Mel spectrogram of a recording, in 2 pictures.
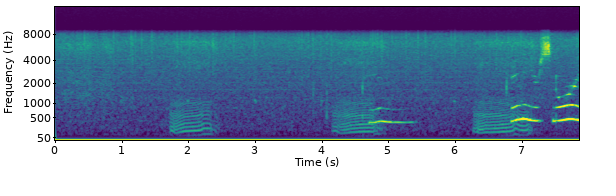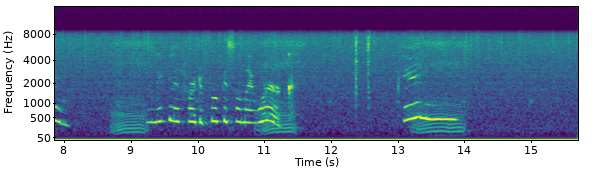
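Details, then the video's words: Penny, an Exotic Shorthair cat adopted at four years old, snores while asleep. Six raspy breaths with a whistling nasal tone come roughly every two seconds. The room is otherwise quiet. "Snoring Penny Pumpkins"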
